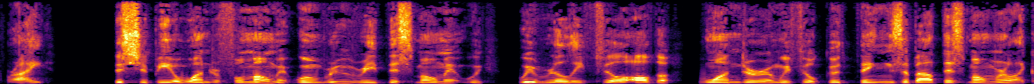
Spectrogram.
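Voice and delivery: normal talking voice

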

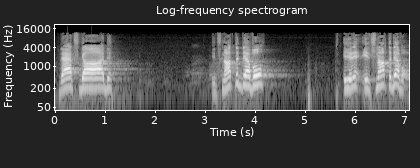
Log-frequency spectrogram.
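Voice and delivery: shouted, ringing proclamation; loud preacher's declaration. Acted. Preacher declaring to the church that it is God, loud. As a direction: bang the point home.

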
